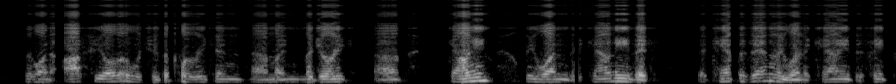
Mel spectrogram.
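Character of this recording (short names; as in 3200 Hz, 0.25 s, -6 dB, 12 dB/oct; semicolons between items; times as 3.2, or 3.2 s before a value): a buzz of ramps at a fixed pitch in blocks of 8 samples; chopped level 0.65 Hz, depth 60%, duty 20%; a shimmering, thickened sound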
